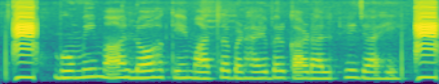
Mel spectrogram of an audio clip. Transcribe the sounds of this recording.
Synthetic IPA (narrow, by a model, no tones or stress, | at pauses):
bʱuːmimãlɔːɦkemaːt̪ɾabɐɽ̤aːebɐɾkaɖaːled͡ʒaːɦeː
